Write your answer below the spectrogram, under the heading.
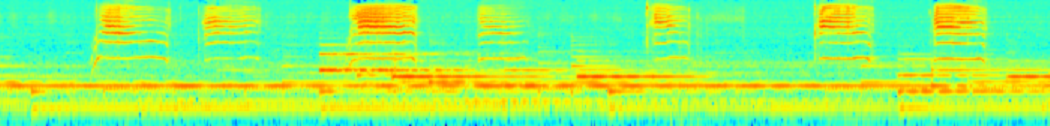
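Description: A kitten mews seven times, each mew short and high-pitched, over background music with held notes.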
